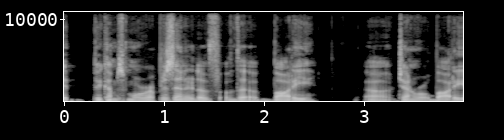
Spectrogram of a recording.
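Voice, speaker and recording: Speaking at a fairly quick pace, a man with a very deep, low pitch and a bright, sharp tone comes through a very clean recording with a silent background and a dry, close sound with no echo. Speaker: recurring guest and co-host. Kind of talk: casual chat. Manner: soft-spoken.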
